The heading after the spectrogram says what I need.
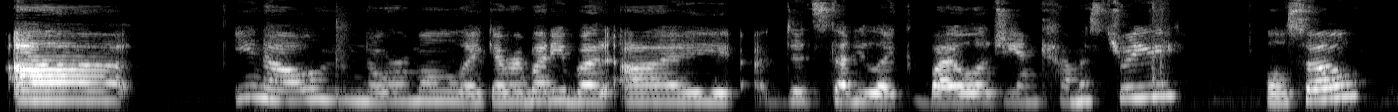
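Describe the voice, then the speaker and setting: A young woman from Israel in her early twenties speaks in a clearly high voice. She answers casually, as a guest in an online interview. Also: normal speed, sharp tone. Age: early 20s. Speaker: guest, actress and singer.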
